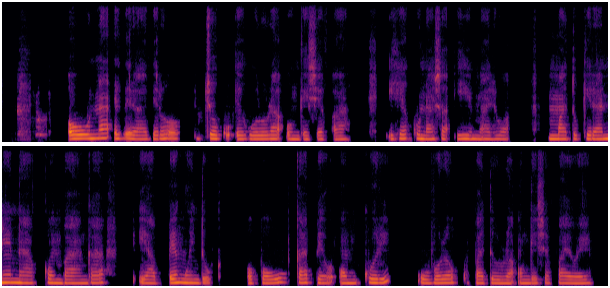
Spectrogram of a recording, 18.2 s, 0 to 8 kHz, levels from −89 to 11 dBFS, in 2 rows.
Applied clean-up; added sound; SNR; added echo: none; none; none; none.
